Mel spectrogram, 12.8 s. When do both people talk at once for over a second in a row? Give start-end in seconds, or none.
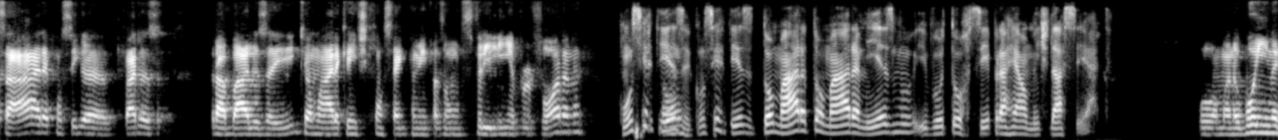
none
